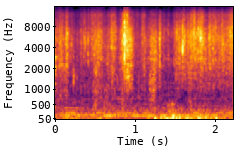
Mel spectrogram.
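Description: Leaves and grass rustling in short, irregular crackly bursts as a kite line is handled at a tree trunk, with wind rumbling on the microphone.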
